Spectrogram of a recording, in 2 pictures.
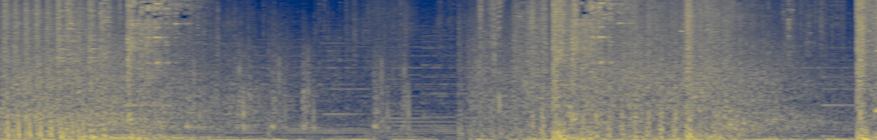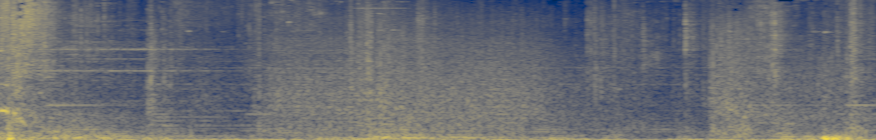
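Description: Gunfire in the mobile shooter Apex Legends Mobile rattles in dense bursts across the whole stretch, loud and continuous with brief lulls, mixed with other game effects and no talking.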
